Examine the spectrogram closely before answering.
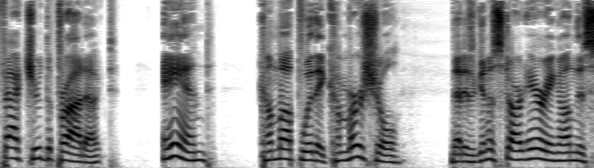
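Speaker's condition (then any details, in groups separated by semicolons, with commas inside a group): No condition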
